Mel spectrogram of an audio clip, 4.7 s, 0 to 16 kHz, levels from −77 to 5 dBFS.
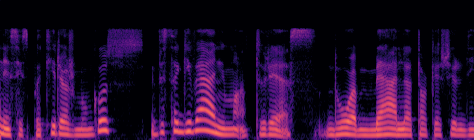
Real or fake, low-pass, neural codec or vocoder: fake; 7.2 kHz; codec, 16 kHz, 2 kbps, X-Codec, HuBERT features, trained on LibriSpeech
